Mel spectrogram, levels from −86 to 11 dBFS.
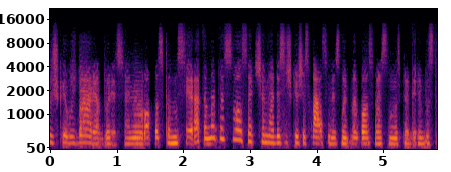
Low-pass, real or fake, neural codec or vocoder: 14.4 kHz; fake; codec, 44.1 kHz, 0.9 kbps, DAC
